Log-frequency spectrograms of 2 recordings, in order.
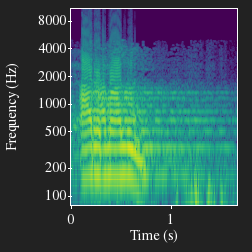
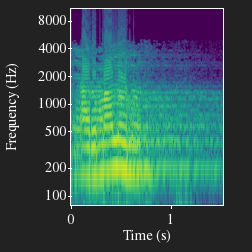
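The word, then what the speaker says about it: أرمل: Armal walaupun wazannya af'al, ya armalu. Kita membacanya armalun.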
